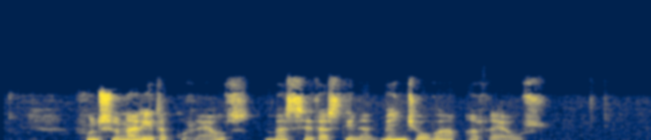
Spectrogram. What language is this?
Catalan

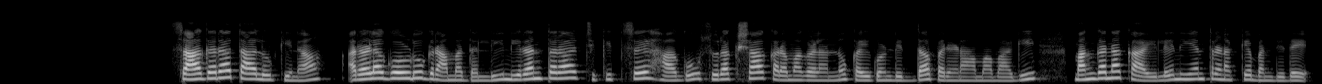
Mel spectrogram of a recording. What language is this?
Kannada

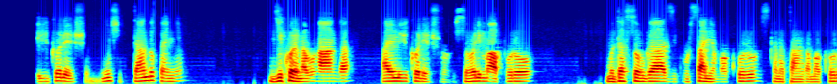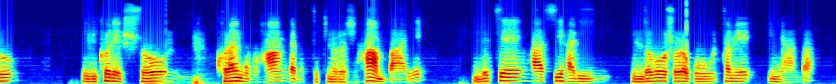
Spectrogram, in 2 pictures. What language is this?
Kinyarwanda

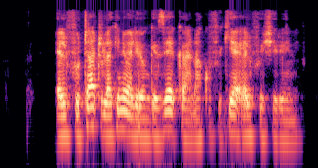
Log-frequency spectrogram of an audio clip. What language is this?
Swahili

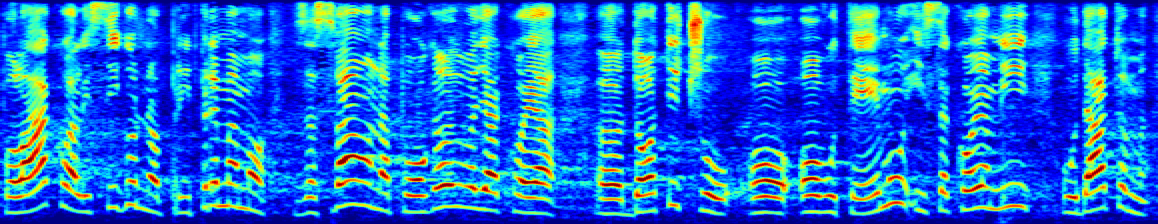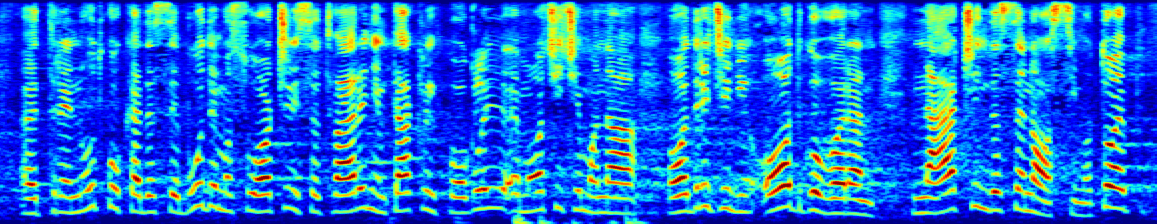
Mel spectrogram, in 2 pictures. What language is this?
Serbian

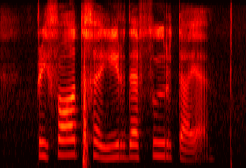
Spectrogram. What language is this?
Afrikaans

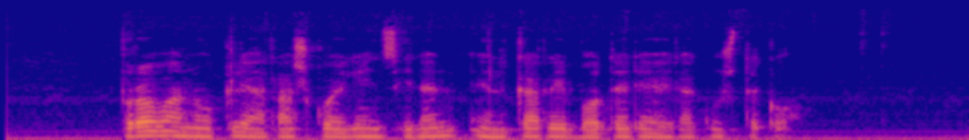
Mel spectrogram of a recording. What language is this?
Basque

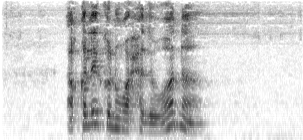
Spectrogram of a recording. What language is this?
Kabyle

